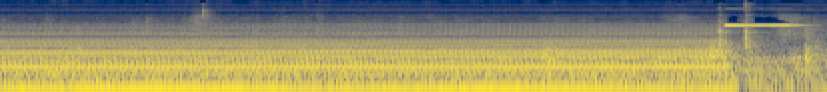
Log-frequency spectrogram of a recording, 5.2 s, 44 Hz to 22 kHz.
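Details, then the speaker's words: Breville Barista Express BES870 during an espresso shot at full pressure: steady, even pump buzz at one pitch with no stutter, then cuts off; normal espresso pump operation. "So we're getting about full pressure, 1 o'clock at the end of the gray zone. Nice symmetrical flow. And we're 25 seconds in."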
